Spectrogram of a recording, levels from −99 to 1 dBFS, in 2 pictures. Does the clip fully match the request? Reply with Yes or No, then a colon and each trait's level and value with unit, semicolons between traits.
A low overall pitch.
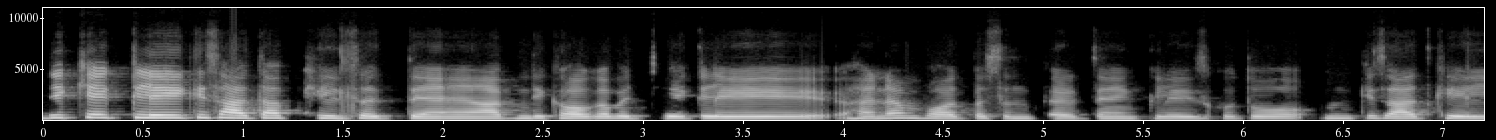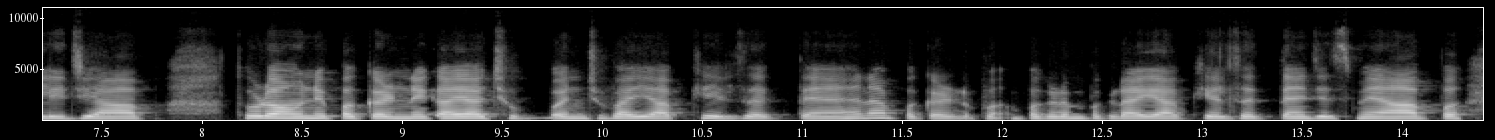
No: high, 200 Hz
